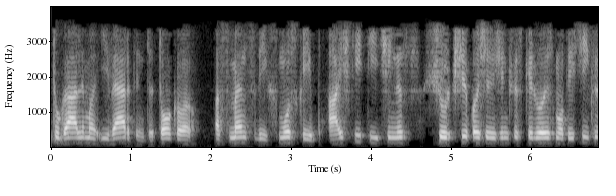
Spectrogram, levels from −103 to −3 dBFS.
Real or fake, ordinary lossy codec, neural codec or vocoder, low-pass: fake; MP3, 24 kbps; codec, 16 kHz, 0.9 kbps, LongCat-Audio-Codec; 3.6 kHz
